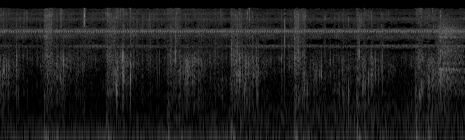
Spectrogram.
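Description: Footsteps of someone walking back, a steady run of soft treads with slight peaks, over a constant background hiss.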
